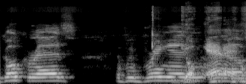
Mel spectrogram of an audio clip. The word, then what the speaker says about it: Gyökeres: And it goes again to where if we do bring in a Gyökeres, or that's how you say his name, Gyökeres, if we bring in a striker, Oshimen, whoever, I'm telling you guys, that puts Kai Havertz at left mid.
